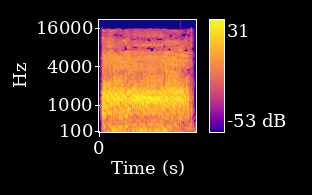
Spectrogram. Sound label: Demoman laugh short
